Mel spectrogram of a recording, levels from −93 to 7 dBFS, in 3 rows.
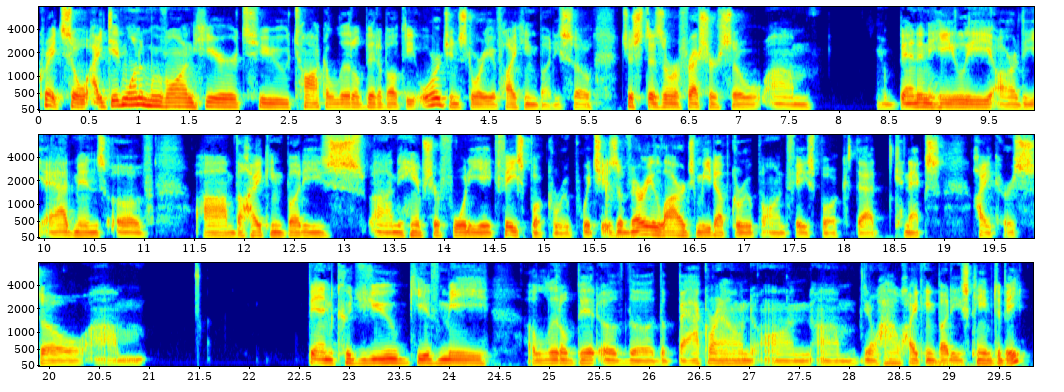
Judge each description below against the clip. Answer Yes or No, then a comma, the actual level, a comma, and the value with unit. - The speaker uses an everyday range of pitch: No, narrow, 2.1 semitones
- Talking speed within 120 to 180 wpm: Yes, average, 165 wpm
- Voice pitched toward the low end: Yes, low, 100 Hz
